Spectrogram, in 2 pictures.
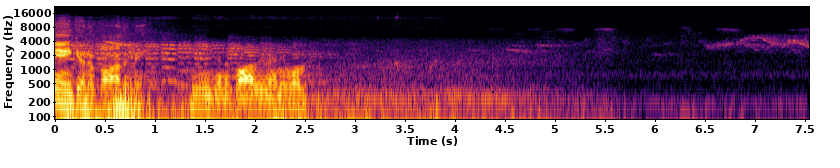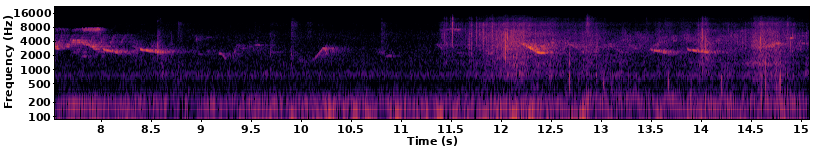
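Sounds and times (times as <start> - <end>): low outdoor rumble: 0.0 - 6.6
birds singing faintly: 4.0 - 15.0.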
